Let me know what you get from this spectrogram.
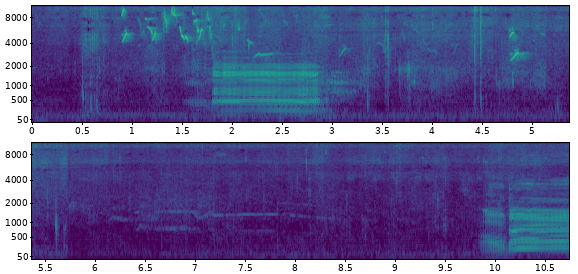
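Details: Healthy fattened village cattle in a rice field: one full-throated moo near the start, a quieter stretch with faint bird chirps and a brief whistle, then a second moo beginning right at the end.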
